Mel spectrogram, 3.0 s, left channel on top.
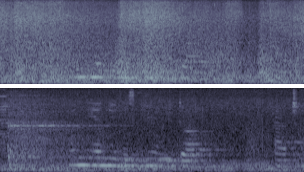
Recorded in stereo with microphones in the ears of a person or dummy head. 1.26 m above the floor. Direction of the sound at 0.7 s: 80° right.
